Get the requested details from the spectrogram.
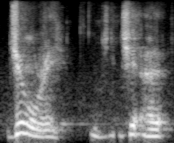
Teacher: an unstressed vowel is deleted in the middle of a word, and as a result, the consonants clash together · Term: syncopated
